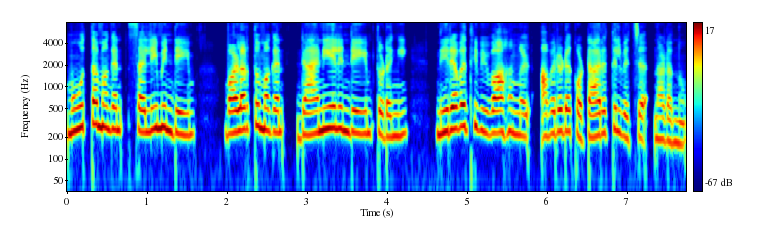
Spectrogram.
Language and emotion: Malayalam, neutral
